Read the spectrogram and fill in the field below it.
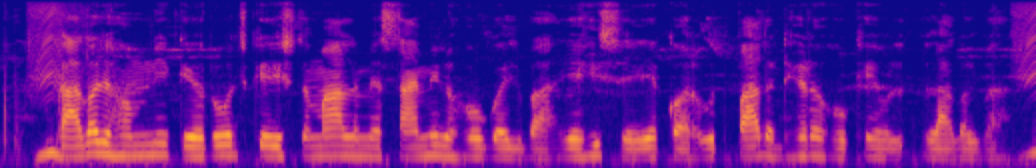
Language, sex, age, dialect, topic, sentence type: Bhojpuri, male, 18-24, Southern / Standard, agriculture, statement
